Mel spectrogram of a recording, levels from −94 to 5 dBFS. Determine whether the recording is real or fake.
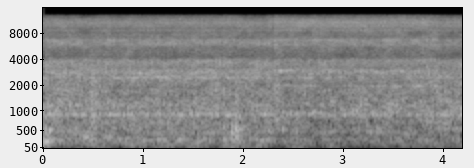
fake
